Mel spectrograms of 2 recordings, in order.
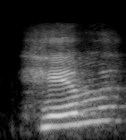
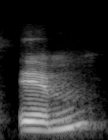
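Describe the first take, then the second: First: The word starts with a clear h sound. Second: The word starts without any h sound.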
